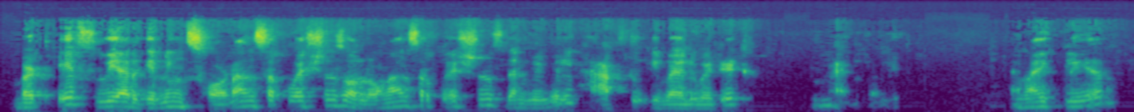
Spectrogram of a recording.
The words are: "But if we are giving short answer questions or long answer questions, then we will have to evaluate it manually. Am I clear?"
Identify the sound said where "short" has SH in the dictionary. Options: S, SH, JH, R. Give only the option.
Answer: S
